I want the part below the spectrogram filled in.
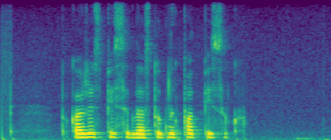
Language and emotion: Russian, neutral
